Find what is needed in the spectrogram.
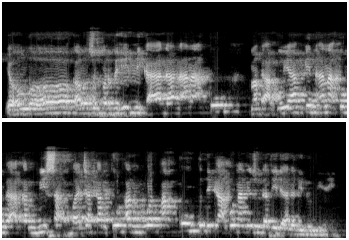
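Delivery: anguished prayer. Retold or imitated. Father praying in anguish over his son, crying out. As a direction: let the grief rise as you plead. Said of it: "sambil dia nangis".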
